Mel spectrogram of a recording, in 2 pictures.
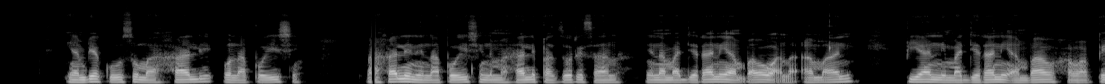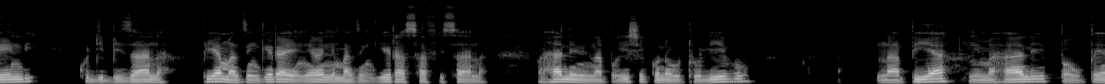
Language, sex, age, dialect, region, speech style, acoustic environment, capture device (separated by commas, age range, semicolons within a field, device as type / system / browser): Swahili, male, 18-24, Kenya - Nairobi Sheng-influenced, Kenya, excited; focused, music; nature; people talking, mobile / Linux / Chrome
